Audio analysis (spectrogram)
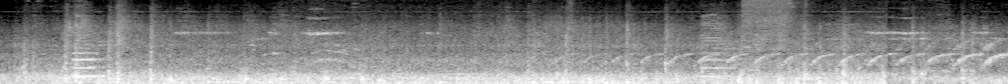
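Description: The Hazarduari Express, an Indian passenger train on the Kolkata–Lalgola line, rumbles along the rails with steady clickety-clack and intermittent high wheel squeals, heard from on board at moderate loudness without talk.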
